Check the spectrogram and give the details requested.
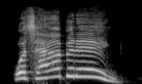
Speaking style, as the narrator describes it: cried Abigail

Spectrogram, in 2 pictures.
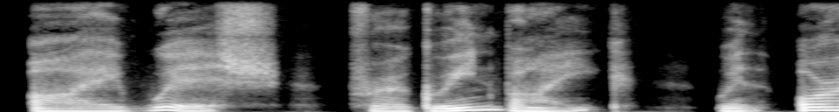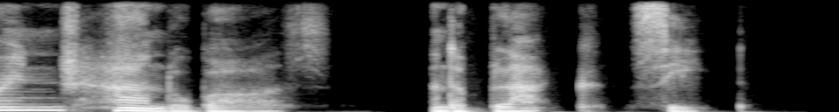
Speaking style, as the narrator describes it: he whispered to the star, hopefully

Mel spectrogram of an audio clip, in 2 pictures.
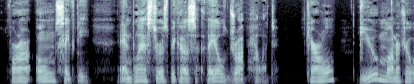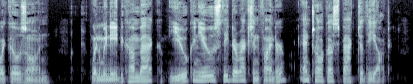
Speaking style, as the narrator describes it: said Moran evenly

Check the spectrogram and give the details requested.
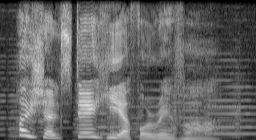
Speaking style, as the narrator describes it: he said miserably

